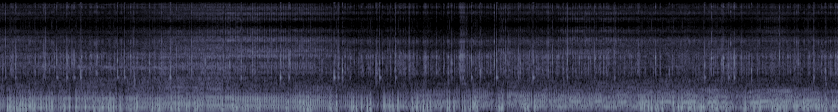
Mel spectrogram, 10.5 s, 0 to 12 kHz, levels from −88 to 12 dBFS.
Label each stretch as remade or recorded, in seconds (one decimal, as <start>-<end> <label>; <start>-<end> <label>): 0.0-10.5 recorded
